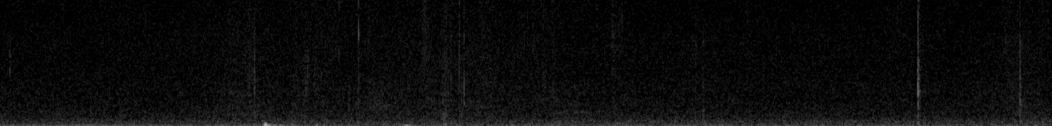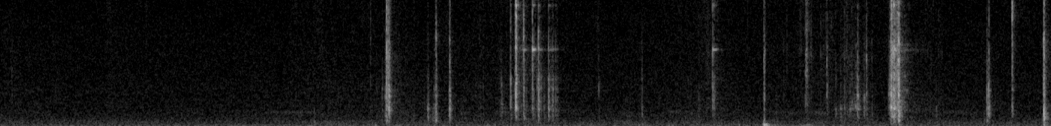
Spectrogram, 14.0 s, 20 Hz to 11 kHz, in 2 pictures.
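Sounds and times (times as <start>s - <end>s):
rifle bolt clicks and rattles: 9.5s - 10.8s, 11.7s - 14.0s.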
